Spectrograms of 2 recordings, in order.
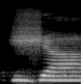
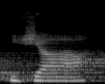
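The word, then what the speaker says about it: ياء: hard palate to pronounce Ya, like Ya. Ya. So pronounce Ya, we will touch the center of the tongue to the upper hard palate.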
